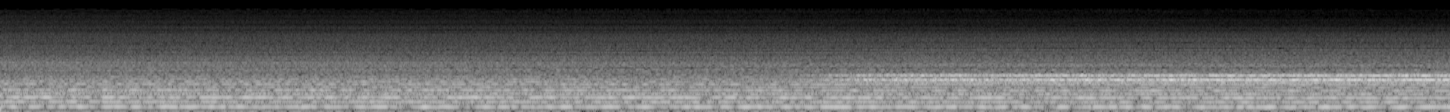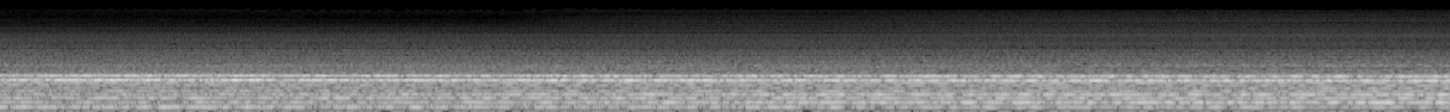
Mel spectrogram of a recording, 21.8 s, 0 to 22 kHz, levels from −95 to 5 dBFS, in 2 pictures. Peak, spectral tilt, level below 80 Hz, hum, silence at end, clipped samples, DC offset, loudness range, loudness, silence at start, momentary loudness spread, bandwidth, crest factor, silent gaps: -6 dBFS; -7.5 dB/octave; -54 dBFS; none; 0 s; under 0.1%; under 0.1%; 7 LU; -19 LUFS; 0 s; 7 LU; 9.4 kHz; 14 dB; none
